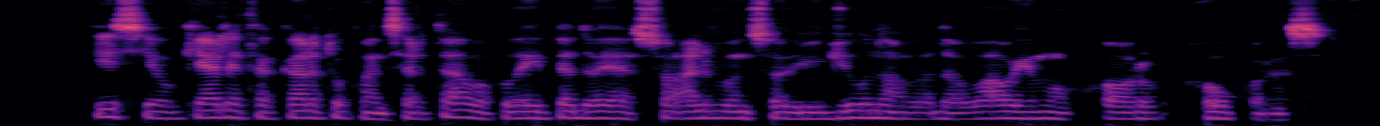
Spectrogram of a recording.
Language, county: Lithuanian, Kaunas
